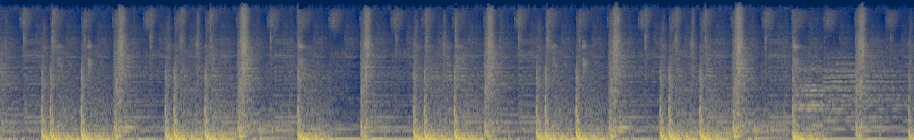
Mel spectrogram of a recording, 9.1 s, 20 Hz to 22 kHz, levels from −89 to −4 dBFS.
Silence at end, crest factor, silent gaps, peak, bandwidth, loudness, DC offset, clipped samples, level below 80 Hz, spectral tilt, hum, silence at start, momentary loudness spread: 0 s; 12 dB; none; -10 dBFS; 19 kHz; -25 LUFS; under 0.1%; under 0.1%; -26 dBFS; -5 dB/octave; none; 0 s; 7 LU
